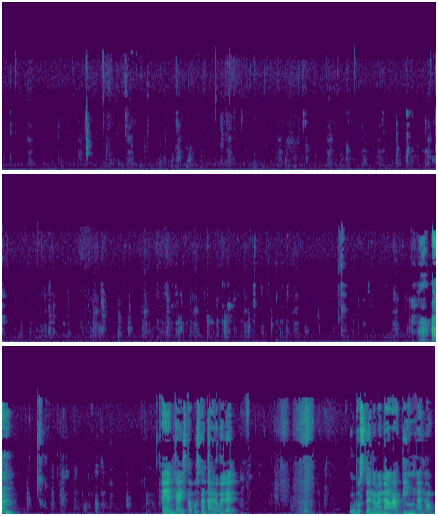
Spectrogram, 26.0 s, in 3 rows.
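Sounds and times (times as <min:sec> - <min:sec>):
chewing: 0:00.0 - 0:20.8.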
